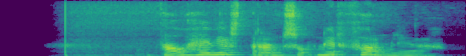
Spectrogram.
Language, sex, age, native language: Icelandic, female, 50-59, Icelandic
